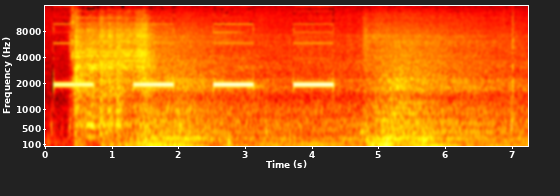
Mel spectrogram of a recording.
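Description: A 2006 Toyota Corolla engine is revved repeatedly, with a steady high electronic beep sounding in four long pulses over the engine noise and a brief ticking tone near the end; loud and close, with no talk.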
